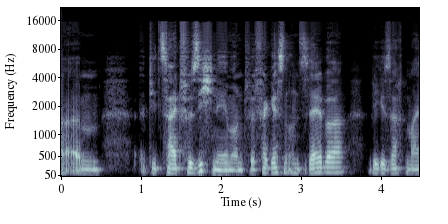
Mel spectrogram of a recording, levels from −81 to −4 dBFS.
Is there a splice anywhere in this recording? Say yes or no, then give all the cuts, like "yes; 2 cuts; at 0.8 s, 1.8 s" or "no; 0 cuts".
no; 0 cuts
